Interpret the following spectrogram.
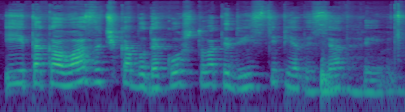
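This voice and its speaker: A woman selling secondhand dishes in a casual showcase, describing each piece in detail and thinking aloud with halting pauses. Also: on the low side, expressive, darkish tone. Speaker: secondhand dish seller. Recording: echoey room.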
